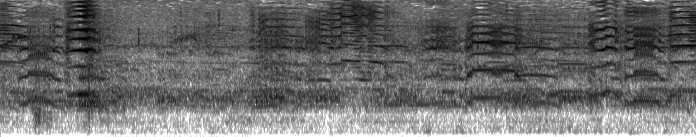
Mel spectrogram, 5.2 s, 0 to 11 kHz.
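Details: Cranes at the Hula Lake, 30 December 2014: a continuous chorus of many rolling, trumpeting calls, a sharp nearby call near the start, then waves of distant flock noise.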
